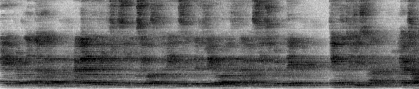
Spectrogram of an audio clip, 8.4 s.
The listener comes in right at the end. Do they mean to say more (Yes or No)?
No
